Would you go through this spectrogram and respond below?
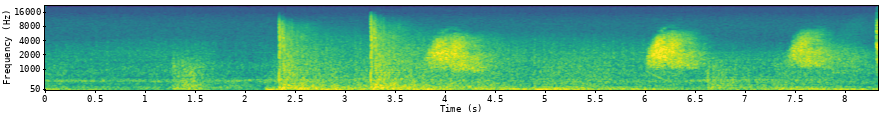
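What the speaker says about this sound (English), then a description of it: "Many shots going out right now." Gunshots and artillery fire in a video game skirmish: sharp, heavy blasts ring out several times over a constant rumbling bed, with whooshing bursts trailing between them, fairly loud and without voices.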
